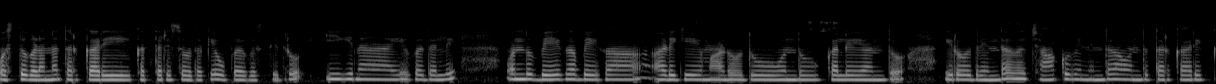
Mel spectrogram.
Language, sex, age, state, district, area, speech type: Kannada, female, 30-45, Karnataka, Shimoga, rural, spontaneous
